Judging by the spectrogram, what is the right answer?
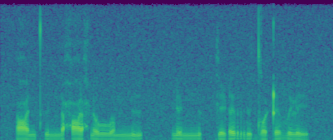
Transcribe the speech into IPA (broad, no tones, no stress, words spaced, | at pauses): ʕɛŋt̪ʰʉnːɛħʕeħ ɳɔlːɔnːʉ | ɳenːʉkːe ɽɛ rʉdɔ ʈɛveɭe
